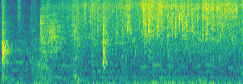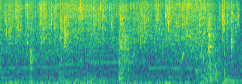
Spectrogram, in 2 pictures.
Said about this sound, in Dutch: En dan heb ik dus een minuut gewacht voor die bananenschil. Doe ik even door koud water heen.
